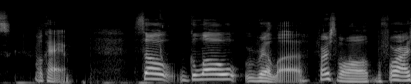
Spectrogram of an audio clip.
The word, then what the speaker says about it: GloRilla: Like that like that double L with a Y sound. Yeah, I thought it was Gloria. Like anyways, her name is anyway. Maybe it is. Maybe we've been saying it wrong.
